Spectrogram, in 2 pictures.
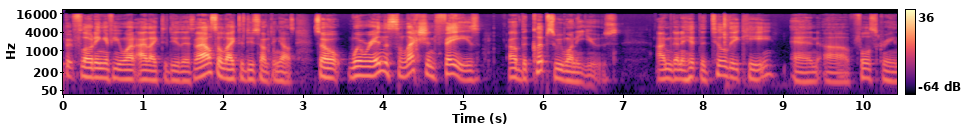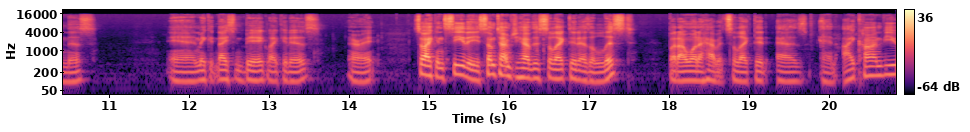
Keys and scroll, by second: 8.3 `.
